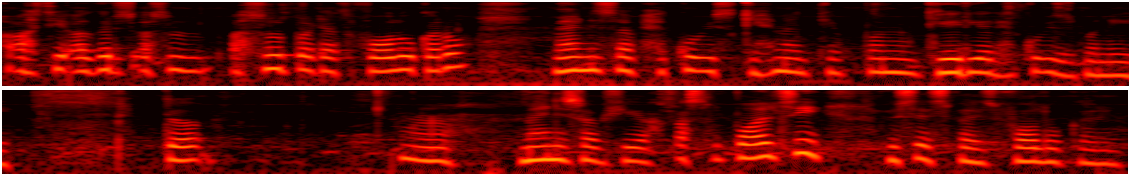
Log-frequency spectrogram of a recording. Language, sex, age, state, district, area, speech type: Kashmiri, male, 18-30, Jammu and Kashmir, Baramulla, rural, spontaneous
